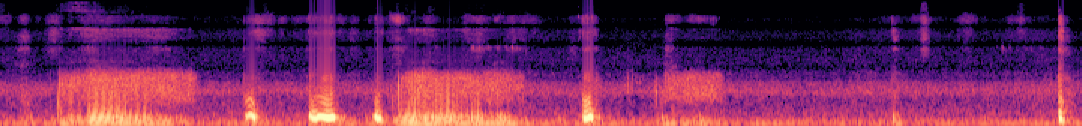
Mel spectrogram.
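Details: Deeply sleeping, dreaming pet cat snoring: soft, raspy breathing noises with several brief squeaky chirps in between.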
